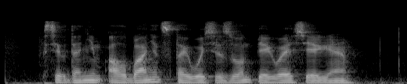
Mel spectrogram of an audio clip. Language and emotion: Russian, neutral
